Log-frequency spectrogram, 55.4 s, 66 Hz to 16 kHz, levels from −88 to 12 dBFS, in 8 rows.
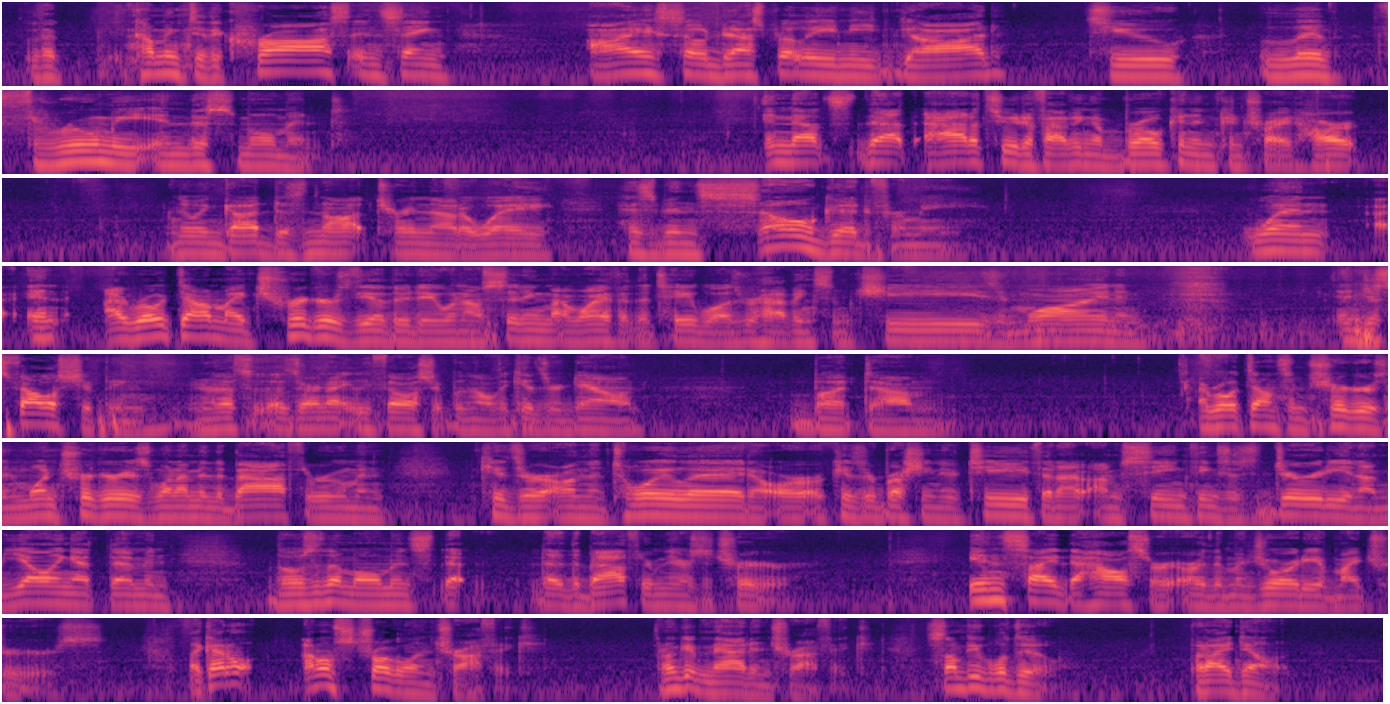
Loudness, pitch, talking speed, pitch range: -22 LUFS, 125 Hz, 185 wpm, 115-140 Hz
